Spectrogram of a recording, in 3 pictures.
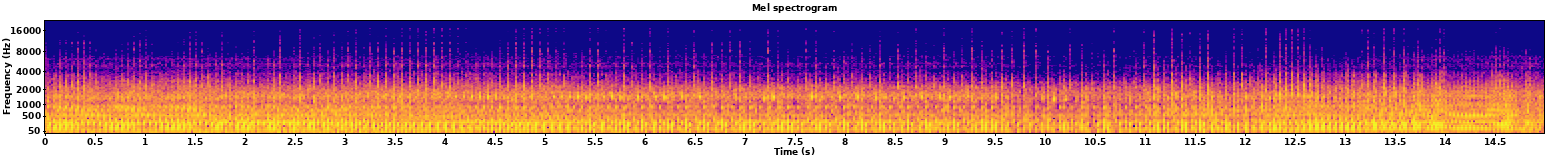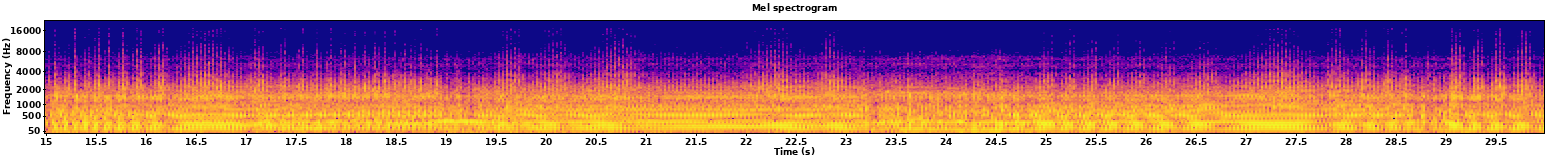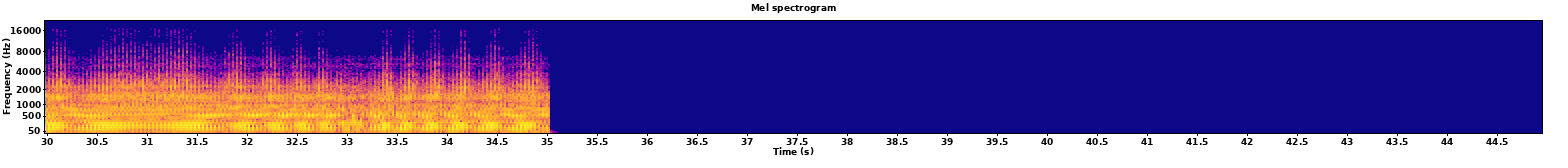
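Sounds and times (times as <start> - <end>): motorcycle engine revving: 0.0 - 35.0.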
